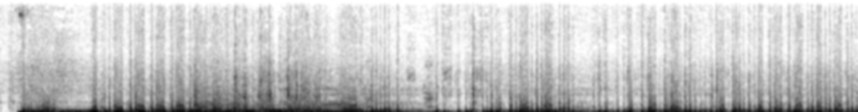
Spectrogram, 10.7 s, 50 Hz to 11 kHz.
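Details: 2000 Honda CR-V with B20Z engine running lumpy with an uneven, stumbling beat and dips in speed that suggest misfiring and near stalling; cause not clear.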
